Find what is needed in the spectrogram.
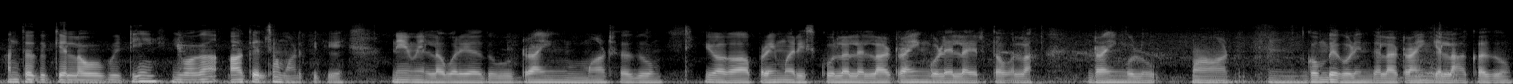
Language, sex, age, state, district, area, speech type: Kannada, male, 18-30, Karnataka, Chitradurga, rural, spontaneous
